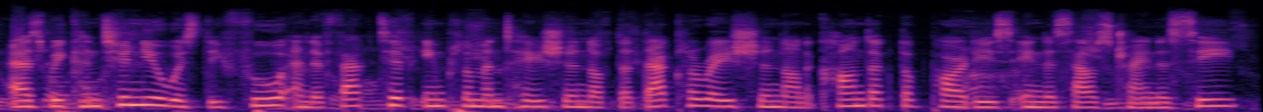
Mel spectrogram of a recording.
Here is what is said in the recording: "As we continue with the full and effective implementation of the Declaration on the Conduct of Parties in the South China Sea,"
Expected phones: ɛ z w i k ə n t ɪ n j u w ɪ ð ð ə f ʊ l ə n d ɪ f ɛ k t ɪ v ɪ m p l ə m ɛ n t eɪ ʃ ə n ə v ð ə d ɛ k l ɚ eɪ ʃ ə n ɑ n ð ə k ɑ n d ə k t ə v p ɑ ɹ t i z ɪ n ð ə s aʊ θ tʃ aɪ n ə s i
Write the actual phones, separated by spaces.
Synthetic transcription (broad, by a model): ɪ z w i k ə n t ɪ n j u w ɪ ð ð ə f ʊ l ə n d ɪ f ɛ k t ɪ v ɪ m p l ə m ɛ n t eɪ ʃ ə n ə v ð ə d ɛ k l ɚ eɪ ʃ ə n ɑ n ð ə k ɑ n d ə k t ə v p ɑ ɹ t i z ɪ n ð ə s aʊ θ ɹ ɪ n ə s i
